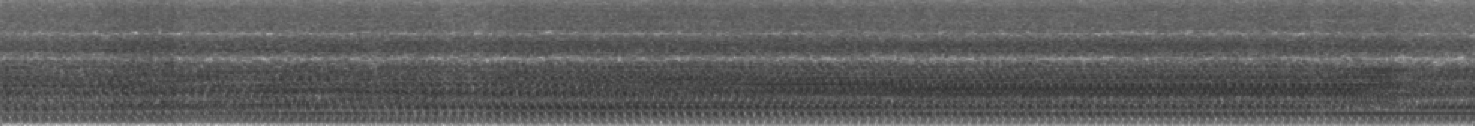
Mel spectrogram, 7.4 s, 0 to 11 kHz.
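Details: Cummins VT-903 diesel, Cummins tech suspects bad front fuel pump seals (hard starting, runs past governor, white smoke): steady fast idle with slightly uneven throb that never settles; fuel pump fault suspected, not confirmed.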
